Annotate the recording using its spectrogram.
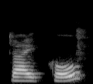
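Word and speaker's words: trichogyne: ठीक है, इसको सबसे पहले हम नाम दे देते हैं, इसको कहते हैं ट्राइकोगाइन या ट्राइकोगाइनी, वॉट एवर यू प्रोनाउंस।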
